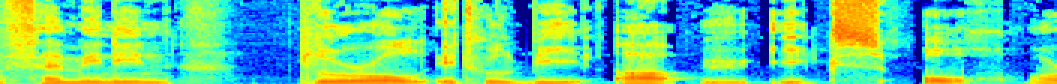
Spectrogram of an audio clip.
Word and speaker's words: aux: les will become au, aux, but then remember that phonetically it's o.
